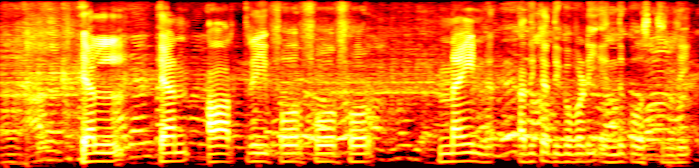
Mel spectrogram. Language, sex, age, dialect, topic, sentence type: Telugu, male, 25-30, Central/Coastal, agriculture, question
